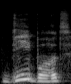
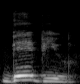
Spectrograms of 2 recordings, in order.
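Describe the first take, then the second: First: The final t sound is pronounced. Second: The final t sound is silent. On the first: The speaker calls it wrong. "the word is not pronounced as debut" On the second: The speaker calls it right. "should correctly be pronounced as debut... where the T is silent"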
